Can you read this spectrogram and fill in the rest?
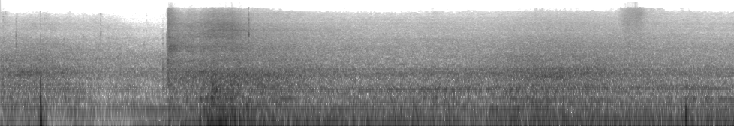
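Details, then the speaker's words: Petrol Opel/Vauxhall Vectra after new spark plugs fitted and fault codes cleared: engine cranks, catches and settles into an even, steady idle; misfire is gone. "as you can hear the misfire is now gone so that's been a success"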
